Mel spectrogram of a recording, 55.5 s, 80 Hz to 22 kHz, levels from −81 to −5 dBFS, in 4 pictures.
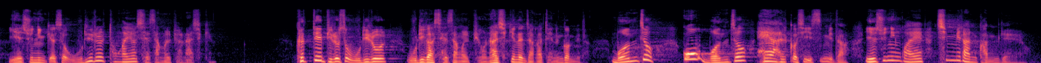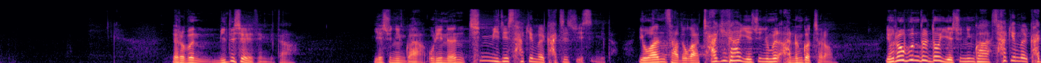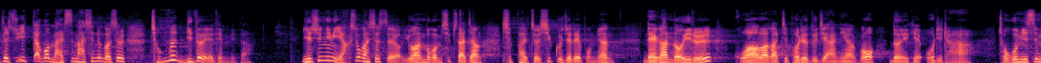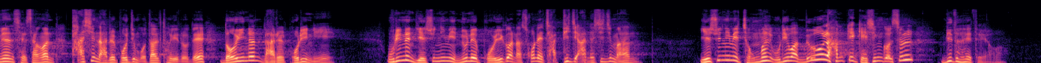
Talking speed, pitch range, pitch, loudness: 285 characters per minute, 120-200 Hz, 155 Hz, -20 LUFS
